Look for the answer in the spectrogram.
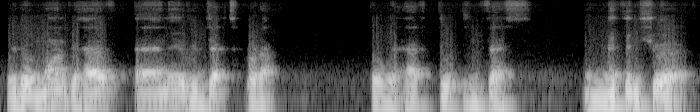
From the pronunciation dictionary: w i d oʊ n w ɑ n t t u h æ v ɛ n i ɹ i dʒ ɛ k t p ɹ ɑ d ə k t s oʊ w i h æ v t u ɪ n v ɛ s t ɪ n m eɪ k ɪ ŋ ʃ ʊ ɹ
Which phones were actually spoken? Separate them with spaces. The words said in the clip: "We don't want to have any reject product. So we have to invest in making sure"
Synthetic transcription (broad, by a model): w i d oʊ n w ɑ n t t u h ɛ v ɛ n i ɹ i dʒ ɛ k t p ɹ ɑ d ə k t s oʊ w i h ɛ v t u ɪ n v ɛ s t ɪ n m eɪ k ɪ ŋ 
